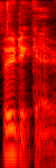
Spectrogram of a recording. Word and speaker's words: Boadicea: I found the Boadicea, or no, in fact that is spelt Boadicea. I know the mod, like, oh yeah, it's actually pronounced Boudica.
